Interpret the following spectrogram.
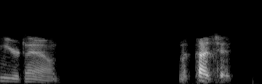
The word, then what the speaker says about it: Metuchen: Metuchen. Say that again. Metuchen.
